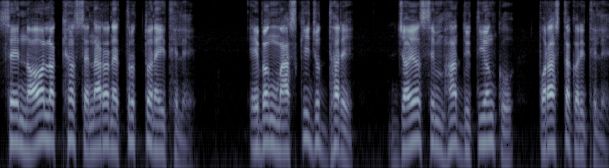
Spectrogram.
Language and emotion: Odia, neutral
